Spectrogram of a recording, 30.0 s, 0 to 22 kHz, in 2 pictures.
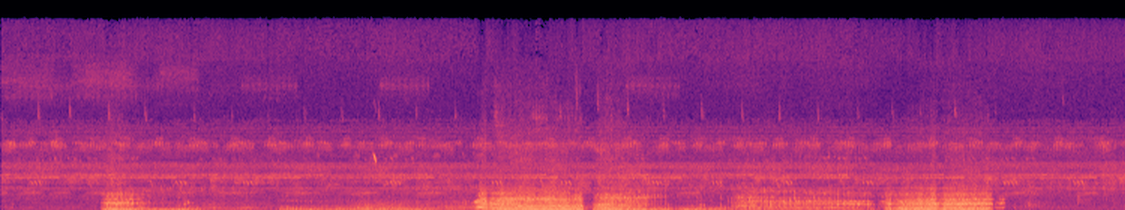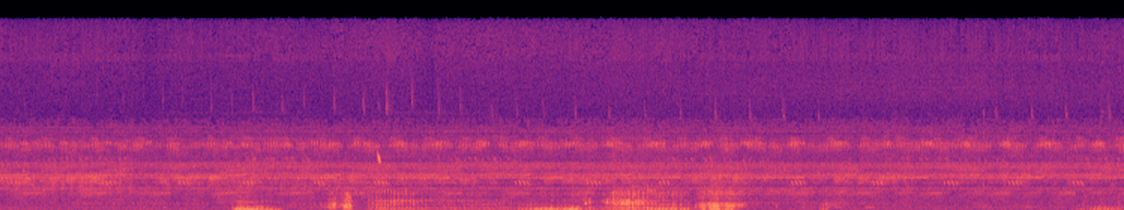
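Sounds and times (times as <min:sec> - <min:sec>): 
African animals ambience: 0:01.1 - 0:13.5, 0:17.1 - 0:29.9.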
